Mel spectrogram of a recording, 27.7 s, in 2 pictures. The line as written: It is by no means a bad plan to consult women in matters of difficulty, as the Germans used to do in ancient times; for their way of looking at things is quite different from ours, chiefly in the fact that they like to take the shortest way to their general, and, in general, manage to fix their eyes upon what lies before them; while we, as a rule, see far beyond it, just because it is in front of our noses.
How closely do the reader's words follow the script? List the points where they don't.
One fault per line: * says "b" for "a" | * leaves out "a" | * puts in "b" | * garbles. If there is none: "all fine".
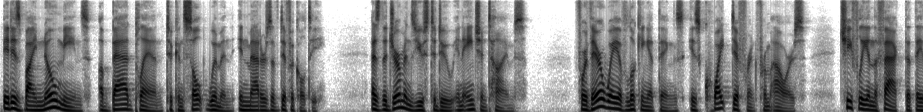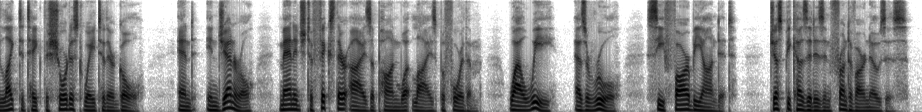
* says "goal" for "general"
